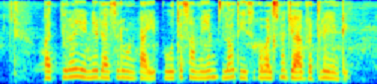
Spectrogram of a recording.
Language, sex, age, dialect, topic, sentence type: Telugu, female, 18-24, Utterandhra, agriculture, question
